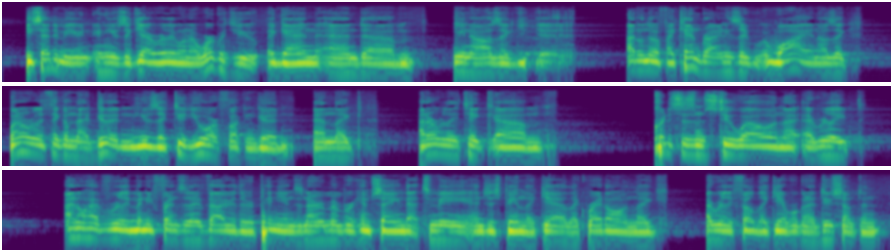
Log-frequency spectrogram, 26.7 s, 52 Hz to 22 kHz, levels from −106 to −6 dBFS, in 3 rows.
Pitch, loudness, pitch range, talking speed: 115 Hz, -28 LUFS, 110-130 Hz, 240 wpm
